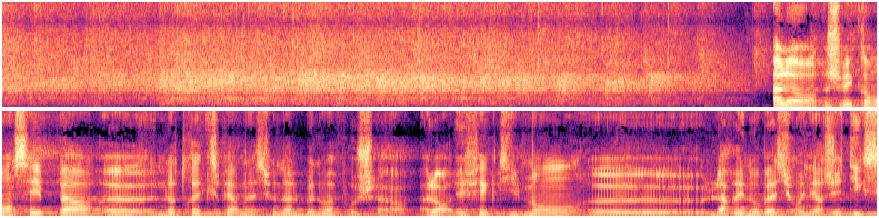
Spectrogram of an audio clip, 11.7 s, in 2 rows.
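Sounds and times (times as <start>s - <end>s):
audience applause: 0.0s - 5.0s
speech: 5.2s - 11.6s.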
